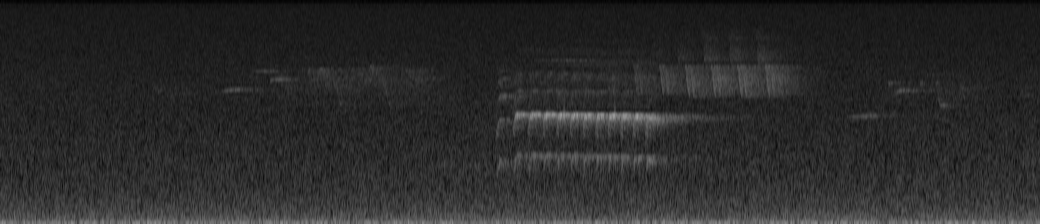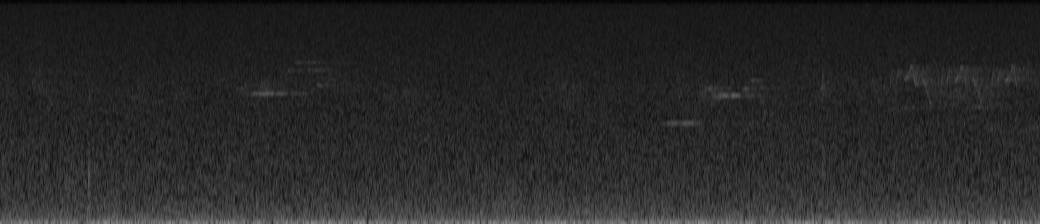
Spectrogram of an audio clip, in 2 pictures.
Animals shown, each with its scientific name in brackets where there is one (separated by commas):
Hermit Thrush (Catharus guttatus), Common Yellowthroat (Geothlypis trichas), Ovenbird (Seiurus aurocapilla), Pileated Woodpecker (Dryocopus pileatus)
